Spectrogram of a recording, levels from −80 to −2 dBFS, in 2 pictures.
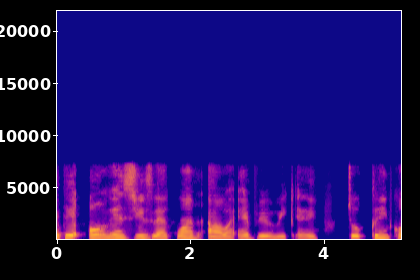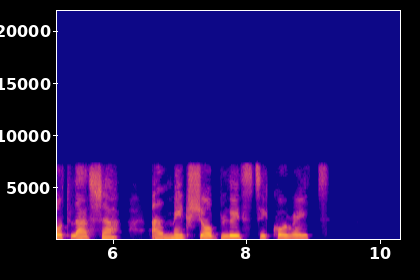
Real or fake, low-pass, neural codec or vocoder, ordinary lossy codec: fake; 7.2 kHz; codec, 16 kHz, 1 kbps, FreqCodec, larger model; none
